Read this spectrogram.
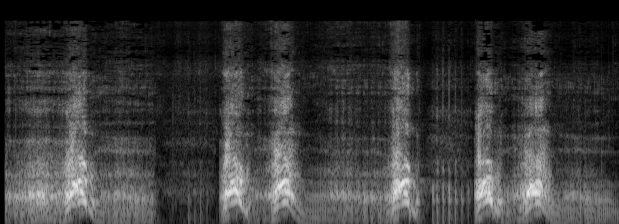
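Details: A white dog barking in short, harsh bursts, often doubled, with brief pauses between groups, a drawn-out whining tone running beneath each burst.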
